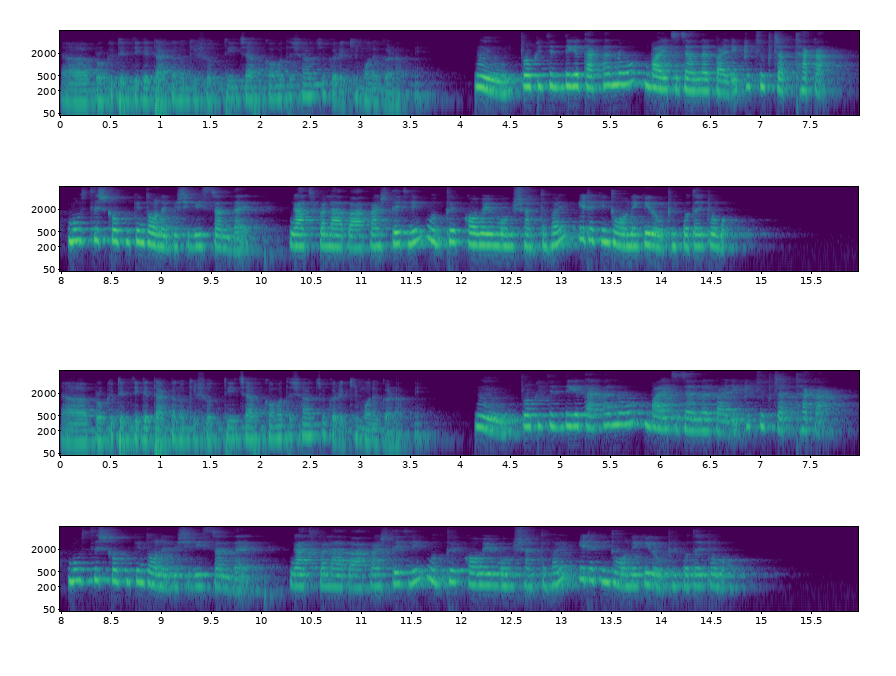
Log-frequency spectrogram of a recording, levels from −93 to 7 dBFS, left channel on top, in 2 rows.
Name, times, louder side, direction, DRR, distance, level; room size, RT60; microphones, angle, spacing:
voice 1, 0.0-3.6, right 2 dB, 25° right, 5 dB, 0.5 m, -38 dB
voice 2, 4.1-7.7 8.1-9.9 10.3-14.6, left 4 dB, 40° left, 5 dB, 0.3 m, -29 dB
8.2 x 2.8 x 5.3 m, 0.90 s
head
